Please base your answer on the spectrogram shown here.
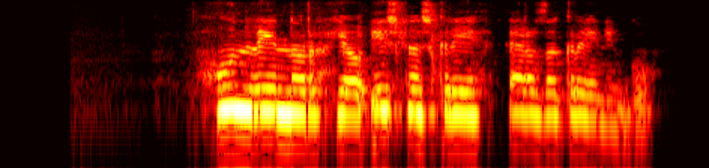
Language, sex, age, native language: Icelandic, female, 30-39, Russian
